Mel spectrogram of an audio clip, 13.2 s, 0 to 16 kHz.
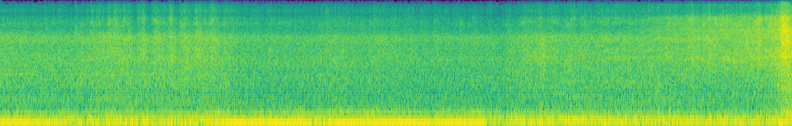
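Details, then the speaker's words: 2006 Cadillac CTS-V V8, salvaged car rebuilt, with a twin-disc clutch that won't disengage and is to be shimmed: deep, even V8 rumble with steady beat and clean revs; engine sounds healthy. "Listen to this thing. It's a good sounding Cadillac."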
